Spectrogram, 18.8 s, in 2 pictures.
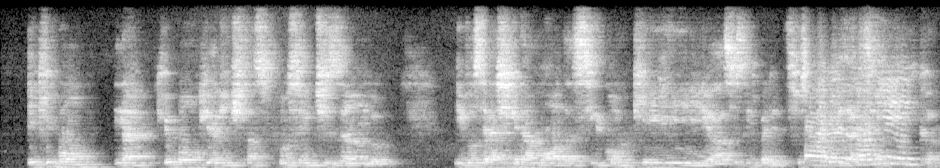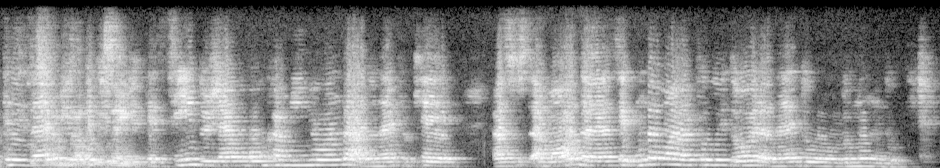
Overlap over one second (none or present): present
